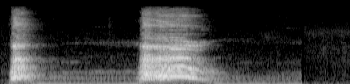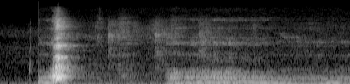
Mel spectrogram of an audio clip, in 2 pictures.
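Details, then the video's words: A Siberian Husky barks sharply, then gives a longer rough bark, pauses, barks again, followed by a low droning background hum. "OUÇA O SOM DE LATINDOS E GANIDOS DO LINDO CACHORRO HUSKY SIBERIANO"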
